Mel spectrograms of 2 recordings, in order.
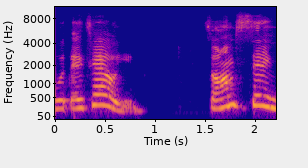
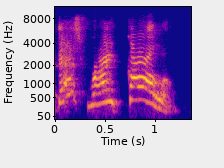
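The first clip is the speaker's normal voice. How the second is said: defiant; 9 semitones higher, 6 dB louder than usual. Retold or imitated. Defiant child daring the teacher.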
